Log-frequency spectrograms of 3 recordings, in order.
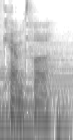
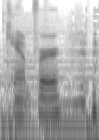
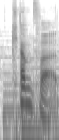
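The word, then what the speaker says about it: Kämpfer: it closer like like I think it was like the proper like German pronunciation which is like Kim Phuc Kempe yeah it's so weird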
